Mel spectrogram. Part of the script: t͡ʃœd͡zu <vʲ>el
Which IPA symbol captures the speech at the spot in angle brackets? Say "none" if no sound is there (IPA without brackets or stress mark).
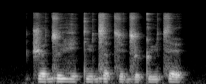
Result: vʲ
